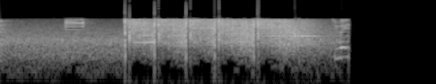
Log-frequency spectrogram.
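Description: An electronic shot timer beeps once. About a second later a rifle fires six quick shots, roughly half a second apart, at steel targets that ring briefly between the shots.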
